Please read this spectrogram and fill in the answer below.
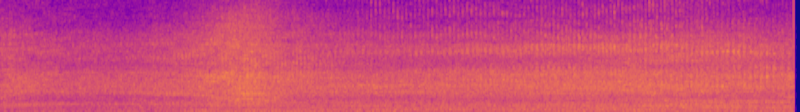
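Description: A Suroboyo city bus's engine running as it drives past close by, getting louder in the first couple of seconds and staying loud, amid road traffic.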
